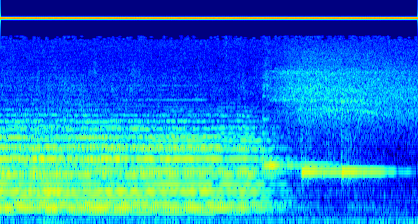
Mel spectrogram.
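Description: A school band plays a sustained chord that fades out in a large hall.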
